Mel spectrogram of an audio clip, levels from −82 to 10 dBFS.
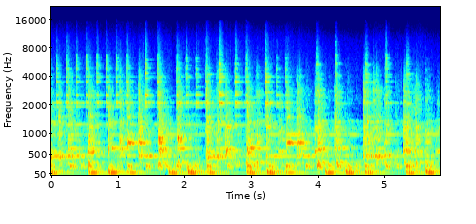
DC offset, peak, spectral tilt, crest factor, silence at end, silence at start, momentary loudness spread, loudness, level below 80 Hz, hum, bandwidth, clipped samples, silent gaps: under 0.1%; 0 dBFS; -5.5 dB/octave; 14 dB; 0 s; 0 s; 3 LU; -15 LUFS; -22 dBFS; none; 12 kHz; under 0.1%; none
